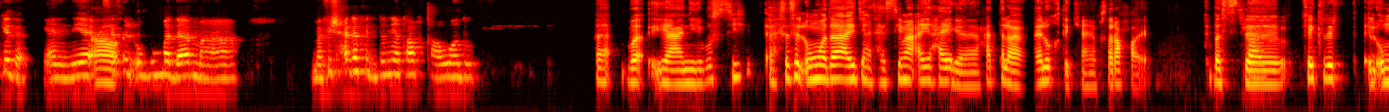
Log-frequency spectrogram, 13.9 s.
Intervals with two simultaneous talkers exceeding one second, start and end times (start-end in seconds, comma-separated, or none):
none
